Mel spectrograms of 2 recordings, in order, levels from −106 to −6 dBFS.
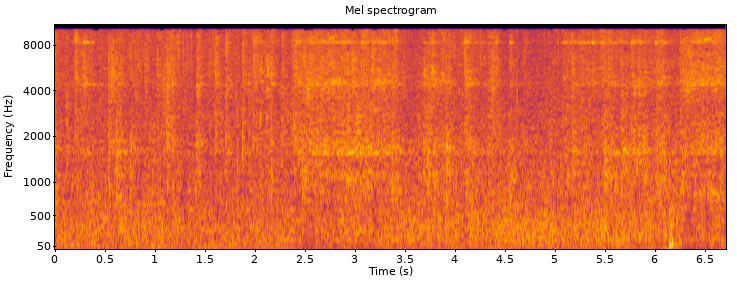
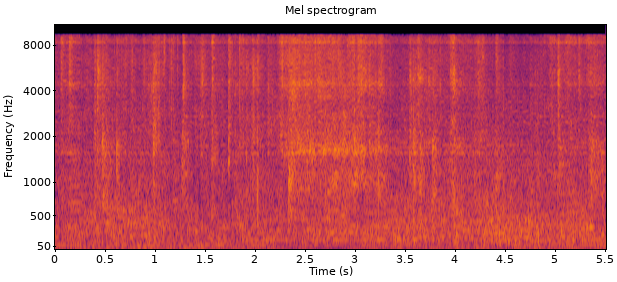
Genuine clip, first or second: first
